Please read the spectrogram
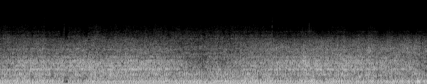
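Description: Industrial noise music: a dense, steady wall of noise, heavy in the low end, with a faint held tone running through it.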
